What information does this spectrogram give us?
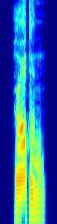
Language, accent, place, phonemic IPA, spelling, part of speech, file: German, Germany, Berlin, /ˈhɔɪ̯tn̩/, häuten, verb, De-häuten.ogg
- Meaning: 1. to skin 2. to moult skin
